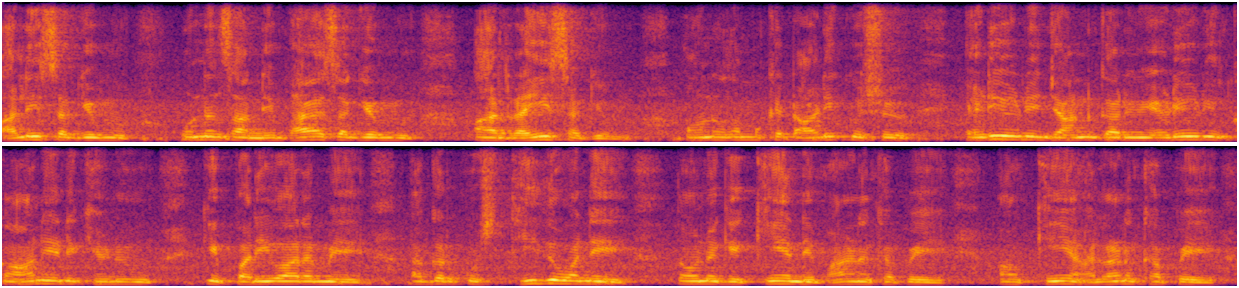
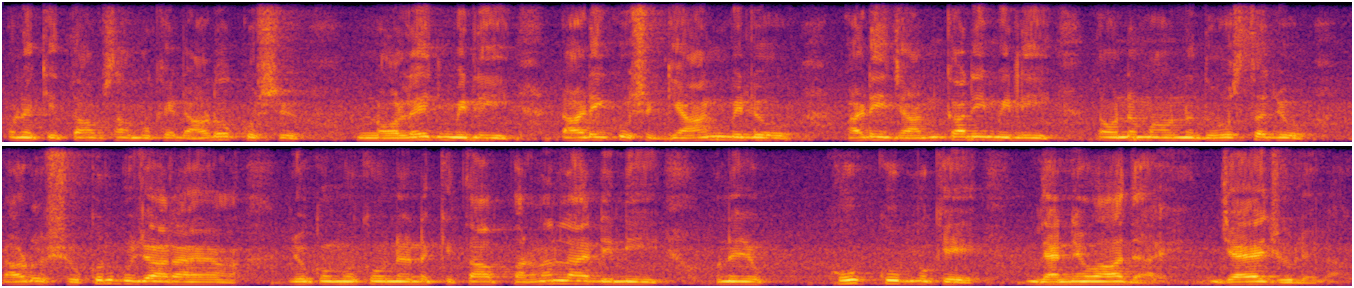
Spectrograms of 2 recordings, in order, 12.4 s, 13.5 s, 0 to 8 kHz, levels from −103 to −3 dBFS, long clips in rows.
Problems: constant background noise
